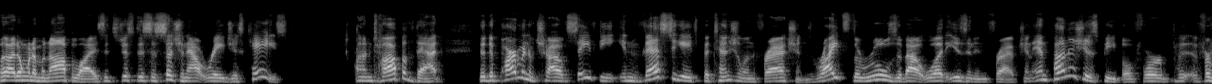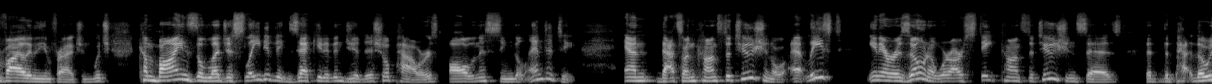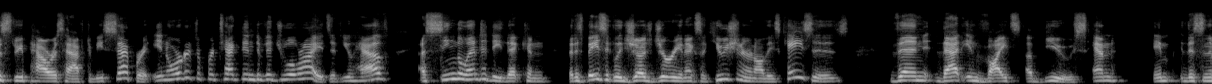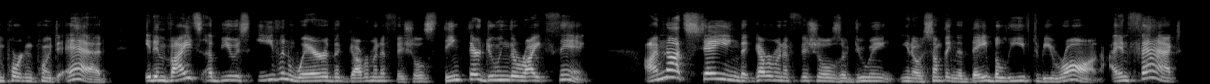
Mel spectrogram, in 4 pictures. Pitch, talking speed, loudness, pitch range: 170 Hz, 180 wpm, -24 LUFS, 150-195 Hz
